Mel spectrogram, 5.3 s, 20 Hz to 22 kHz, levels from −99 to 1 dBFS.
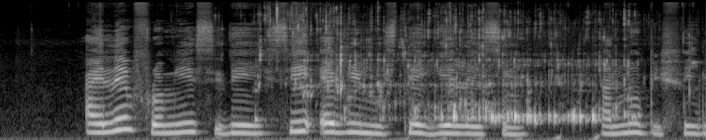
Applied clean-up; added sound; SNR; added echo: none; Liquid; 6 dB; none.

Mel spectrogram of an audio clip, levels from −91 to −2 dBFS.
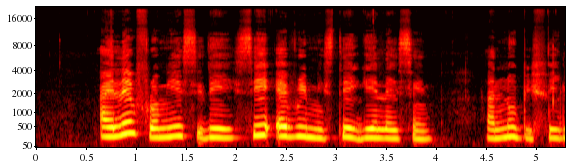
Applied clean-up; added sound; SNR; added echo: none; none; none; none.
